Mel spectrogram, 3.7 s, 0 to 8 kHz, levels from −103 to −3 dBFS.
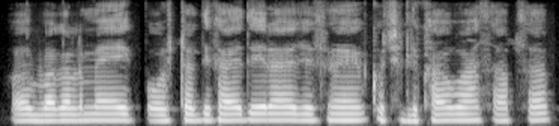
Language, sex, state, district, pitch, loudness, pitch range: Hindi, male, Uttar Pradesh, Lalitpur, 150 Hz, -16 LUFS, 145-155 Hz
